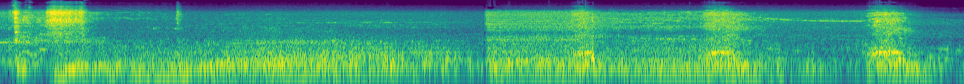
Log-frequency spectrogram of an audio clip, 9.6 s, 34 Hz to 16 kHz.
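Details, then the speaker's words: 1990 Cadillac Brougham, revived after sitting 10 years, new power steering belt fitted, not yet warm: quick catch then steady slightly high idle with no knocks or squeals; normal start and cold fast idle. "a little high that's because it's got to get up temperature I haven't ran in a little bit besides to pull it here and it was idling about that high sounds good"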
